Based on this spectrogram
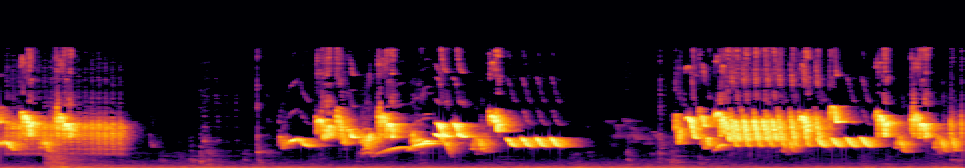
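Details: Yellow-fronted canary singing: a brief high trill, a pause, then two long bursts of bright, rapid warbled phrases mixing buzzy trills and quick slurred notes, high-pitched throughout, with faint low hum beneath.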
